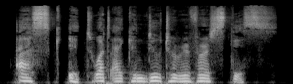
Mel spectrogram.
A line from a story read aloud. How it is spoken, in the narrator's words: she said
